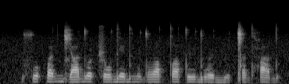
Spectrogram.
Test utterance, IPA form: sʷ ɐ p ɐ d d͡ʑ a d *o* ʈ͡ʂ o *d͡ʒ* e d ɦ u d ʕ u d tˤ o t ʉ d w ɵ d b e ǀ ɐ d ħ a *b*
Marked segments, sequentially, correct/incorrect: correct, incorrect: d, incorrect: d

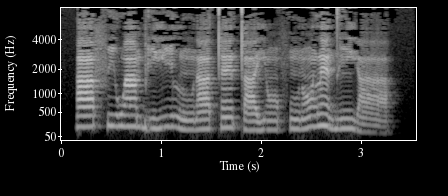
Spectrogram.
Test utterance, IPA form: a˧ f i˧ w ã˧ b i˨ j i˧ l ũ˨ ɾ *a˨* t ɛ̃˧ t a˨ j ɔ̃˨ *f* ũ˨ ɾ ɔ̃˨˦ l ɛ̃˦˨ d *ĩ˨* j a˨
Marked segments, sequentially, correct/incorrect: correct, correct, incorrect: ĩ˧

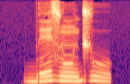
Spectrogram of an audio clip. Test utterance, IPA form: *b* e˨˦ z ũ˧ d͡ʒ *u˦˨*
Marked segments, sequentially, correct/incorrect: correct, correct

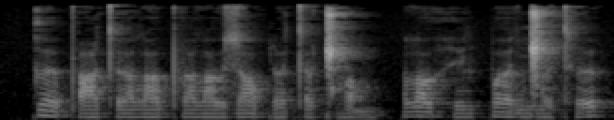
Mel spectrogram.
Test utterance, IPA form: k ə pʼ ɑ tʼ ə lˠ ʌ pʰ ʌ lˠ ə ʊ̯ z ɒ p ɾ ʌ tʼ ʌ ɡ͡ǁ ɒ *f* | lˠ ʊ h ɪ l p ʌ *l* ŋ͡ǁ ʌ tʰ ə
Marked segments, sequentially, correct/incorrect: incorrect: m, correct

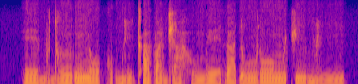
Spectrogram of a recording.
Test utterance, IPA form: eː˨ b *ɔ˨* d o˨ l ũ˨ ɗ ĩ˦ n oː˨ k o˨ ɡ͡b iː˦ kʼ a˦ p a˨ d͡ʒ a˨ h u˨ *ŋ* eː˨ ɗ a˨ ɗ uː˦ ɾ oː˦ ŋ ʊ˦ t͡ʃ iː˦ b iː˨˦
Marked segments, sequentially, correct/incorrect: incorrect: ʊ˨, incorrect: m

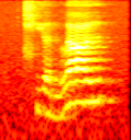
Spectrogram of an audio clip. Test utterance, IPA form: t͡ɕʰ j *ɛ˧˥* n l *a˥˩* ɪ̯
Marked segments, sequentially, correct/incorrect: incorrect: ɛ˨˩, incorrect: a˥

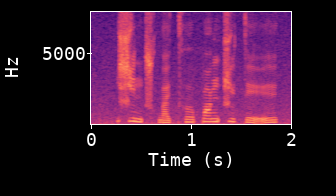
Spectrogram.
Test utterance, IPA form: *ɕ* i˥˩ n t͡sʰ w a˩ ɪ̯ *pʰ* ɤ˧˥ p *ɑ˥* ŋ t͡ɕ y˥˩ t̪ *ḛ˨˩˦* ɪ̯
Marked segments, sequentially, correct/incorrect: correct, incorrect: t̪ʰ, correct, correct

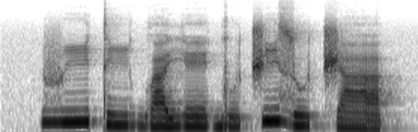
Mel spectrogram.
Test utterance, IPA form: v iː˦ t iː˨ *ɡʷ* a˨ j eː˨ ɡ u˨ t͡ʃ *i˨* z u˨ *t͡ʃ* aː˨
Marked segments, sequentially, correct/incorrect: correct, incorrect: i˦, correct

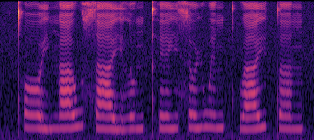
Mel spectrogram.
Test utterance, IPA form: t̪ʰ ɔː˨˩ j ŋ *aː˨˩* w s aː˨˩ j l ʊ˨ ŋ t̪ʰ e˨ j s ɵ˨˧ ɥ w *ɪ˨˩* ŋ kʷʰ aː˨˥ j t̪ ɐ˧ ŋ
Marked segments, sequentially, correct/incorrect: incorrect: aː˨˥, incorrect: ɪ˨˧

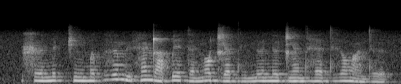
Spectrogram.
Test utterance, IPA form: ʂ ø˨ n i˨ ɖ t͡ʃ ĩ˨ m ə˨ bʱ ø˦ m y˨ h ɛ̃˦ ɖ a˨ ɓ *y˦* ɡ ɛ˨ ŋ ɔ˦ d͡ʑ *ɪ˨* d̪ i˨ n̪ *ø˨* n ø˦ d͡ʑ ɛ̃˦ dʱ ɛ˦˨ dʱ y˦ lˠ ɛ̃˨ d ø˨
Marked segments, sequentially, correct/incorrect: incorrect: e˦, incorrect: ɛ˨, incorrect: ø˦

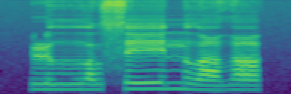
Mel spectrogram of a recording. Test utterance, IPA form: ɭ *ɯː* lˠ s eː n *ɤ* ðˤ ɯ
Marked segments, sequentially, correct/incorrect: correct, correct

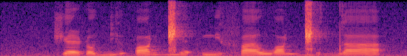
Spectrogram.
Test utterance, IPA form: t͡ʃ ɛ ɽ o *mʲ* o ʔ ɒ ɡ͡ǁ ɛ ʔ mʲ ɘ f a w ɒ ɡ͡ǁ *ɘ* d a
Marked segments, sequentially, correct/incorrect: incorrect: bʲ, correct

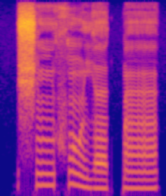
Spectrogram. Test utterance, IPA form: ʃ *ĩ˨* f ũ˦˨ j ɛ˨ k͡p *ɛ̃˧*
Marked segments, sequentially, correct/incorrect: incorrect: ĩ˦, correct

